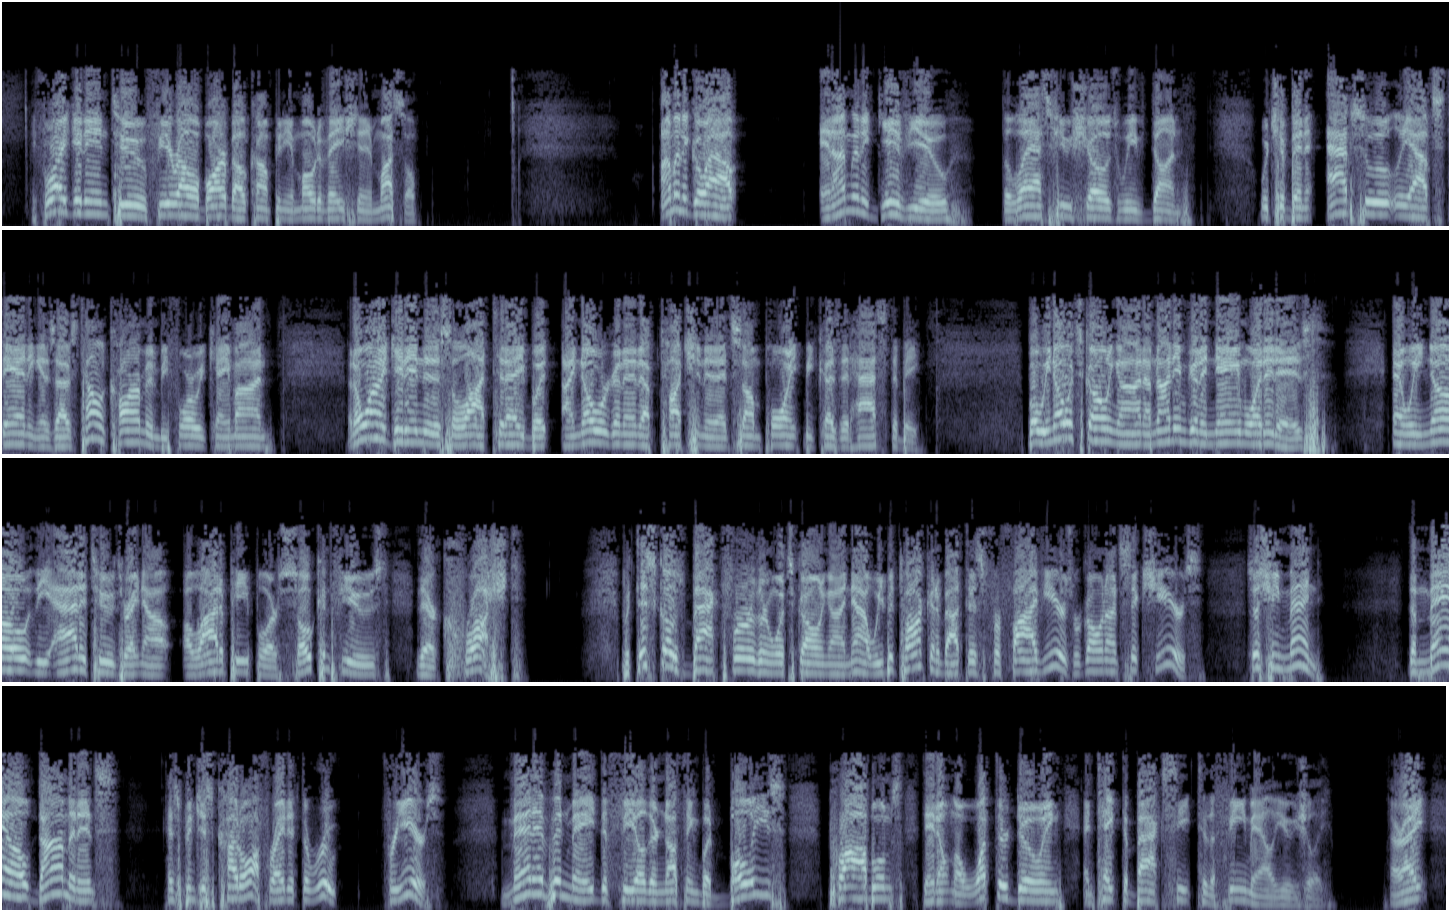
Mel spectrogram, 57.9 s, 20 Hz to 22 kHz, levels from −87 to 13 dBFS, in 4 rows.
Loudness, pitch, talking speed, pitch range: -13 LUFS, 145 Hz, 170 wpm, 125-170 Hz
